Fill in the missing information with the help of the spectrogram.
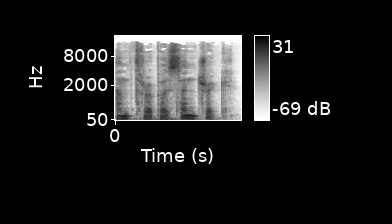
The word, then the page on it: anthropocentric: British English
